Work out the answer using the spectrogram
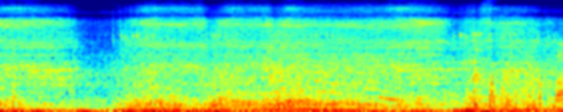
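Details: Porsche Cayenne that sat off the road for years; start after replacing the alternator, working on the starter motor and refitting the intake manifold, fuel rail, pipes and electrical connectors; catches and settles into a steady, even rumble with no misfire or knocking; healthy start.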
